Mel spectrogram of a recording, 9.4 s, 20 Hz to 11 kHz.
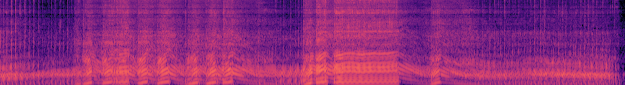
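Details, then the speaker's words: V-Modest 2511 top-handle chainsaw (Echo 2511 clone), cutting branches to warm up, clutch slightly whiny: revs in cutting bursts, blubbery and uneven at top speed; four-stroking from a rich high-speed jet. "All right, so it's definitely four-stroking a little bit."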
